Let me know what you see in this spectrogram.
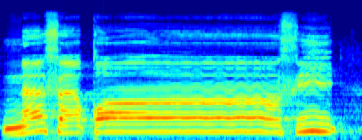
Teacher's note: Maknanya selepas daripada ya, kita terus berpindah, bersedia pergi ke makhraj fa. Cuma jangan terus tekan fa dengan kuat. Dengung dulu. Habis tempoh dengung dipanjangkan, baru kita menekan betul-betul makhraj fa. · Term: ikhfa hakiki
